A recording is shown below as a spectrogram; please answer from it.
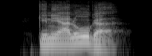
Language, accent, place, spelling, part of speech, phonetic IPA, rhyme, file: German, Germany, Berlin, Genealoge, noun, [ɡeneaˈloːɡə], -oːɡə, De-Genealoge.ogg
- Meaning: genealogist (male or of unspecified gender)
